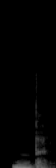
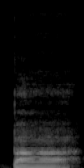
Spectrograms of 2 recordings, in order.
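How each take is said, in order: First: The B is clipped short with no vowel. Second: The B is followed by an uh vowel. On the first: The speaker calls it right. "It's just b, b" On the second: The speaker calls it wrong. "It's not ba, ba. There's no uh"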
